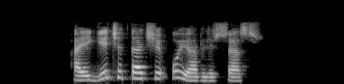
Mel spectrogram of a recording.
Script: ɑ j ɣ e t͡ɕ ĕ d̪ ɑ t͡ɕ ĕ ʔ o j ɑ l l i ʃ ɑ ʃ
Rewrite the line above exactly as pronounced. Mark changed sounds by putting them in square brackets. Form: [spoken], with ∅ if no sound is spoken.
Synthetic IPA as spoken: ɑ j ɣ e t͡ɕ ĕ [t̪] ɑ t͡ɕ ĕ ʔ o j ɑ [r] l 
